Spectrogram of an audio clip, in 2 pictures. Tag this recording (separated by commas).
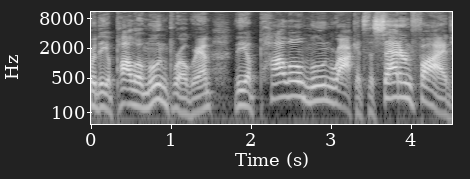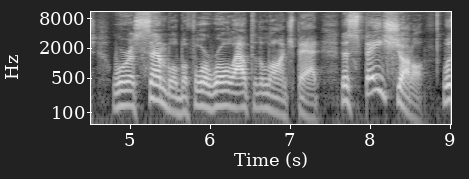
Speech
